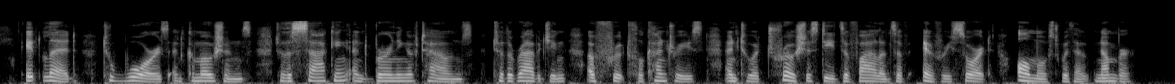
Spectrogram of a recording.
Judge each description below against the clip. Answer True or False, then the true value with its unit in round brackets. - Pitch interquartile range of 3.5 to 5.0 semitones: False (3.1 semitones)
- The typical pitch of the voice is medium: True (150 Hz)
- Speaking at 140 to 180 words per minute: True (160 wpm)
